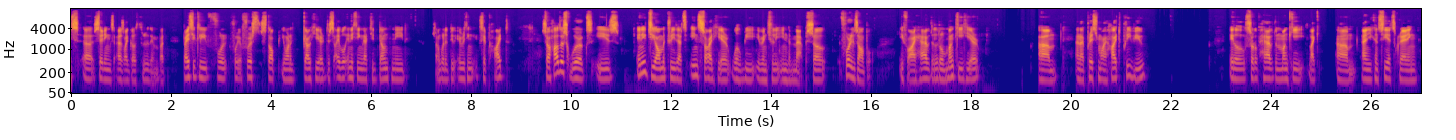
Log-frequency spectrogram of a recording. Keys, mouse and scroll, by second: 5.5 click, 6.7 click, 8.7-9.2 middle drag, 11.2 shift+a, 13.9 shift+a, 16.7 s, 17.0 click, 17.2 r, 17.4 r, 18.0 click, 18.1 s, 18.4 drag, 19.0-19.8 middle drag, 22.0 click, 26.9 click.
